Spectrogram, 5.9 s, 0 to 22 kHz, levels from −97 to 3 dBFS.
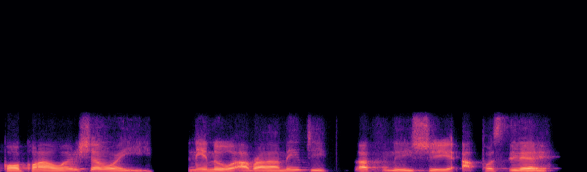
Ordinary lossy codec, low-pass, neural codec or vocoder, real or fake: Opus, 32 kbps; 7.2 kHz; codec, 16 kHz, 0.5 kbps, X-Codec, HuBERT features, trained on balanced general audio; fake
